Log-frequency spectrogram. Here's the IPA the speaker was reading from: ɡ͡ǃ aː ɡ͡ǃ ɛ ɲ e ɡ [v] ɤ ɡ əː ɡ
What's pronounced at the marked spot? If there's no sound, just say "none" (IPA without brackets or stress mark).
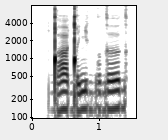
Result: b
